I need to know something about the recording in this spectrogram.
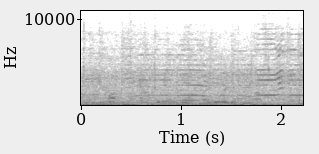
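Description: Indistinct voices of people talking in the background, over a steady low rumble.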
